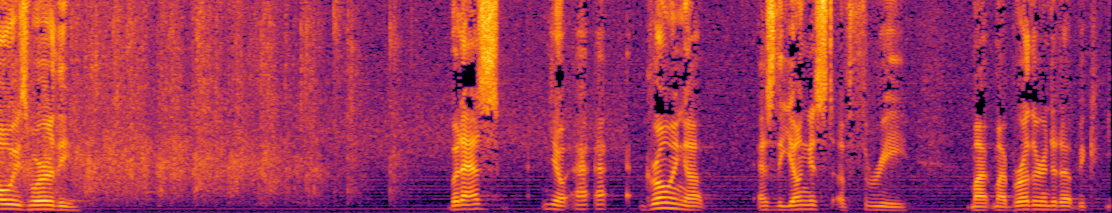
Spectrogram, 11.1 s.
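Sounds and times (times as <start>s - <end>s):
speech: 0.0s - 1.0s, 4.5s - 11.1s
audience clapping: 0.0s - 4.2s.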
